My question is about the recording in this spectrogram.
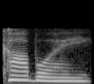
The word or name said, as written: Kabwe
